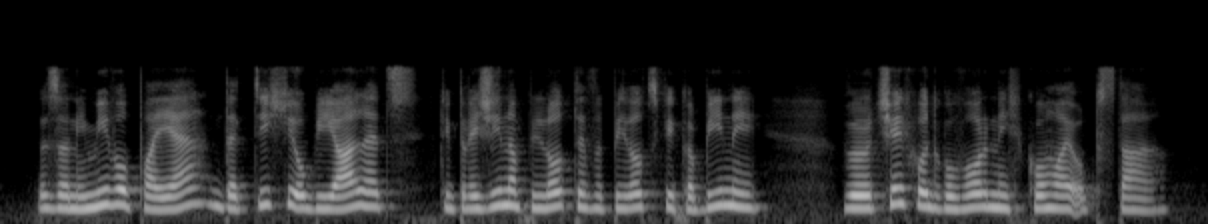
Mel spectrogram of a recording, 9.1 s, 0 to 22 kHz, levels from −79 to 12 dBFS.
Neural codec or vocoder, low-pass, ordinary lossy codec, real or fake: codec, 16 kHz, 1 kbps, FunCodec, trained on LibriTTS, 50 frames a second; 7.2 kHz; none; fake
